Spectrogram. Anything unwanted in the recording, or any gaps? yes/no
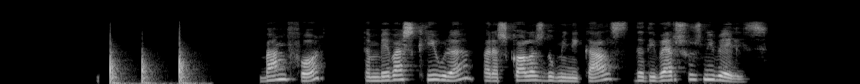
yes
